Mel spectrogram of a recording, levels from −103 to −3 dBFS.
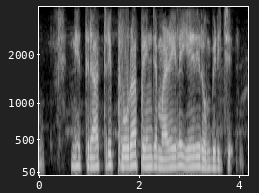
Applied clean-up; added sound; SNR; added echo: none; none; none; none.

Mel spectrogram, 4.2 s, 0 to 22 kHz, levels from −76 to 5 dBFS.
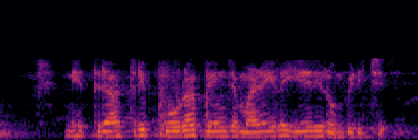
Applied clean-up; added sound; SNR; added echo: none; none; none; reverberation time 1.0 s.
